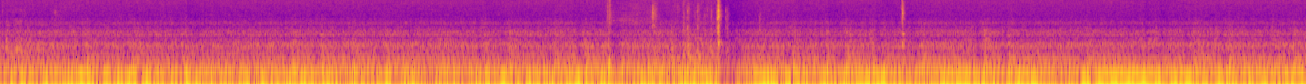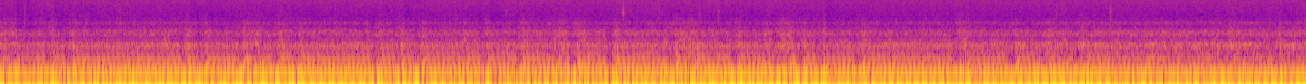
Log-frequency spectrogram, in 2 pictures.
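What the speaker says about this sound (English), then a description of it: "Let's see what happens as I back out of my driveway here." A warmed-up car backs slowly out of a home driveway, its engine giving a steady, close, low rumble throughout, with one brief sharp click partway through.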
